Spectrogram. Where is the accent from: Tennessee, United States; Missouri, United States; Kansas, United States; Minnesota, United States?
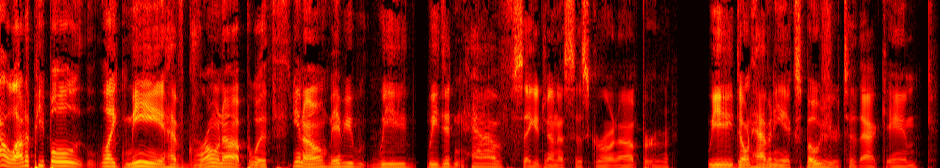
Minnesota, United States; moved away as an adult; I was born and raised in Minnesota for my first thirty-two years of my life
